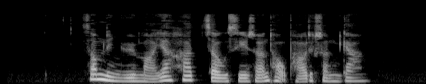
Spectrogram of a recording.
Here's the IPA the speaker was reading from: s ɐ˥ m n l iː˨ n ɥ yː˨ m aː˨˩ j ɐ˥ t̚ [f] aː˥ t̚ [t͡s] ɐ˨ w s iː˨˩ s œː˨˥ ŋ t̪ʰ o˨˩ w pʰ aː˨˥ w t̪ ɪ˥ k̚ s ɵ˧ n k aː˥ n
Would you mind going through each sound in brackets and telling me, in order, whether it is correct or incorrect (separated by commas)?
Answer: incorrect, correct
